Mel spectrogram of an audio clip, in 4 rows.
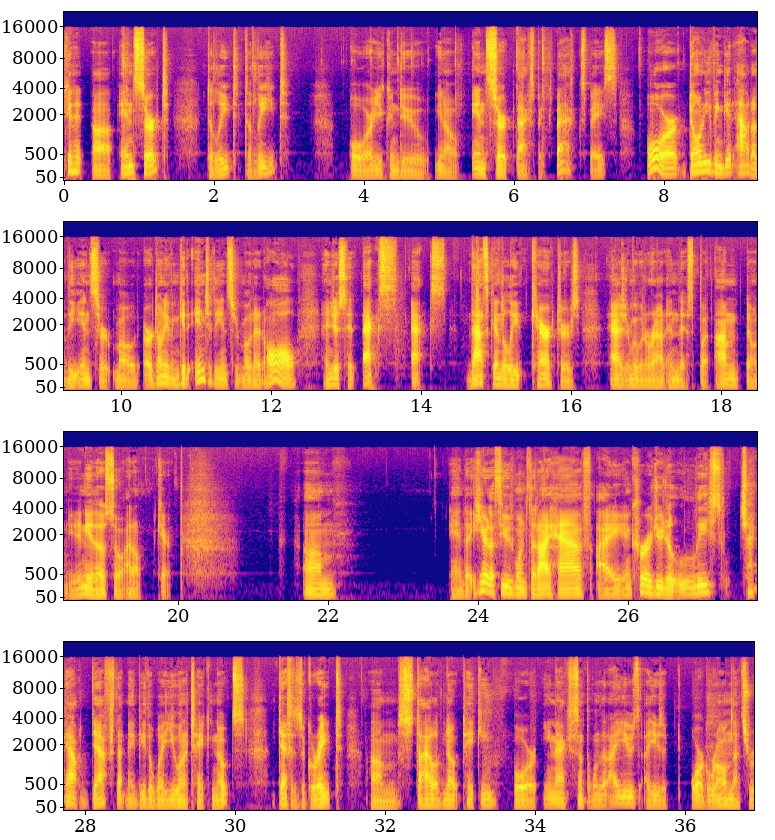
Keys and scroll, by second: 0.8 Escape, 0.8 i, 5.2 i, 13.2 x, 13.8 x, 17.6 u, 17.7 u, 17.8 u, 18.0 u.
